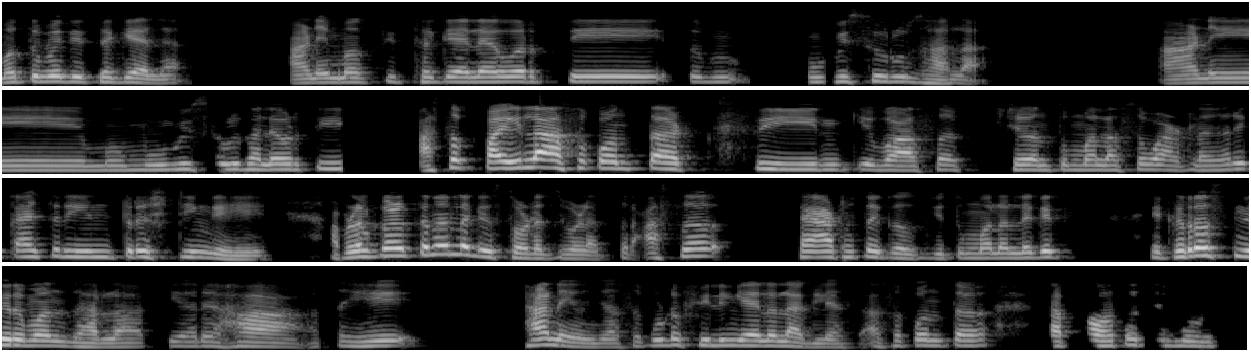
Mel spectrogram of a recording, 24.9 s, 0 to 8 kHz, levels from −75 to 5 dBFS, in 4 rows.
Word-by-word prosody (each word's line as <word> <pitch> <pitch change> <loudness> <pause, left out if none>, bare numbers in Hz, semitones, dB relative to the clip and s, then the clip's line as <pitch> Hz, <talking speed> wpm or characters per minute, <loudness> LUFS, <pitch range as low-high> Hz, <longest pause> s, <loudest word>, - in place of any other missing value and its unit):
मग 165 +1 -1
तुम्ही 185 0 +4
तिथे 170 -1 0
गेल्या 140 -5 -1 0.6
आणि 145 +2 -1
मग 160 +1 -2
तिथं 175 0 -6
गेल्यावरती 175 +1 +1 0.5
तुम 175 -1 -7 0.4
मूव्ही 175 +2 -5
सुरू 180 0 -4
झाला. 130 -5 -6 0.9
आणि 160 +4 -3
मग 160 +1 -5
मूव्ही 175 +3 -2
सुरू 190 +1 -2
झाल्यावरती, 185 +2 0 0.4
असं 260 - +3
पहिला 235 +4 +10
असा 240 +1 +2
कोणता 220 -2 +3 0.2
सीन 185 -3 -3
किंवा 170 -3 +2
असा 155 +3 -2
क्षण 170 +1 -3
तुम्हाला 170 -1 -3
असं 170 +3 -7
वाटलं 165 -2 -4
"अरे 200 +3 -2
काहीतरी 210 0 0
इंटरेस्टिंग 200 -1 0
आहे 130 -4 -1
हे?" 125 - -7 0.3
आपल्याला 205 +3 +4
कळतंना 245 +4 +7
लगेच 225 -9 +4
थोड्याच 155 -3 -1
वेळात. 145 -3 -4
तर - - -10
असं 230 +8 -1 0.4
काही 195 0 +5
आठवतं 200 +1 +2
का, 165 -4 -2
की 155 - -7
तुम्हाला 165 0 -2
लगेच 195 +4 0 0.4
एक 185 +1 -6
रस 255 +3 +8
निर्माण 180 -5 +4
झाला? 140 -1 -3
की 145 +4 -14
"अरे 165 0 -7
हां, 145 -3 -2
तर 170 - -11
हे 175 +3 -1 0.6
छान 200 0 +4
आहे." 165 - -1
म्हणजे 135 -1 -6
असं 145 +4 -13
कुठं 190 +2 -3
फीलिंग 190 -1 -1
यायला 180 -1 +4
लागल्यात. 130 -6 -4
असं 175 - -10
कोणता 180 0 -2 0.3
टप्पा 175 +2 +1
होता 175 +3 -2
त्या 190 -2 -13
मुवीचा? 165 -3 -5
175 Hz, 165 wpm, -23 LUFS, 160-195 Hz, 0.9 s, पहिला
